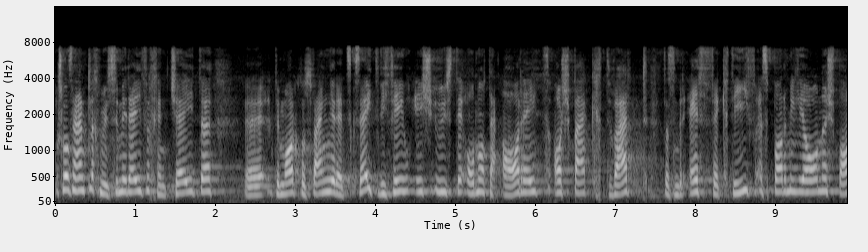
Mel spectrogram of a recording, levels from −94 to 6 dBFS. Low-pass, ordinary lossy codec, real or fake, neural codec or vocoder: 7.2 kHz; MP3, 96 kbps; fake; codec, 16 kHz, 16 kbps, FreqCodec, smaller model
